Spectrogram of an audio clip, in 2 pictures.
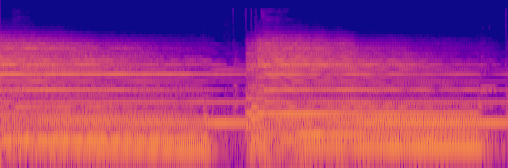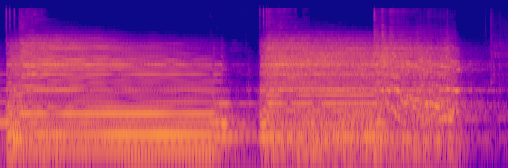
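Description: Distorted electric guitar plays the intro line of a song, loud and alone in four sustained phrases with brief breaks between them and an effects-heavy, echoing tone.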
